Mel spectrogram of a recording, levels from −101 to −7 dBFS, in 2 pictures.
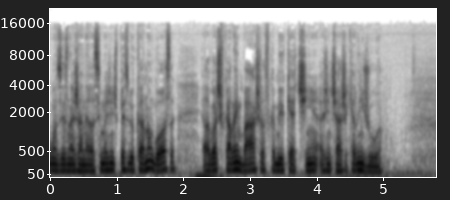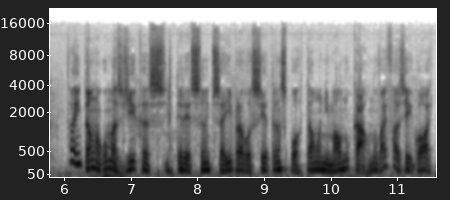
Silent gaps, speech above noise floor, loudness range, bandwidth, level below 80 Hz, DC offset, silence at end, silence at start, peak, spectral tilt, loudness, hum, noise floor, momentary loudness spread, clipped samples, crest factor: none; 20 dB; 2 LU; 15.5 kHz; -34 dBFS; under 0.1%; 0.05 s; 0 s; 0 dBFS; -5.5 dB/octave; -16 LUFS; none; -35 dBFS; 4 LU; under 0.1%; 14 dB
